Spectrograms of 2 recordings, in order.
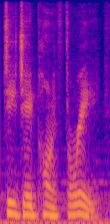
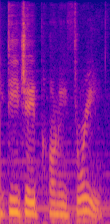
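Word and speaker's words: DJ Pon-3: Or is it supposed to just be pronounced DJ Pony? You know, like, which is it? I'm pretty sure it's just DJ Pone 3.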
